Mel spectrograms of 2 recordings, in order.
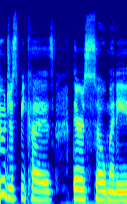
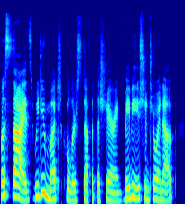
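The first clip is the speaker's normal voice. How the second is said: ordinary delivery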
